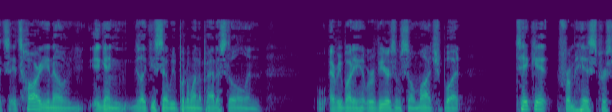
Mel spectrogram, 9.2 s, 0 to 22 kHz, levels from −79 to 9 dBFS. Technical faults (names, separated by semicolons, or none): MP3 compression; pre-echo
